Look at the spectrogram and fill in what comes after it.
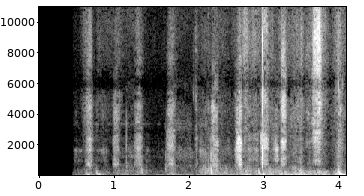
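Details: Puppy panting while playing: quick, breathy, irregular puffs about three per second after a brief silence, mixed with soft rustling and low thumps that grow louder toward the end.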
